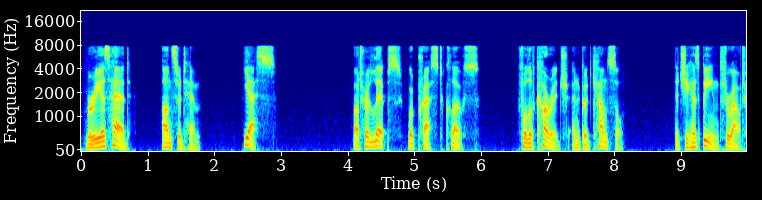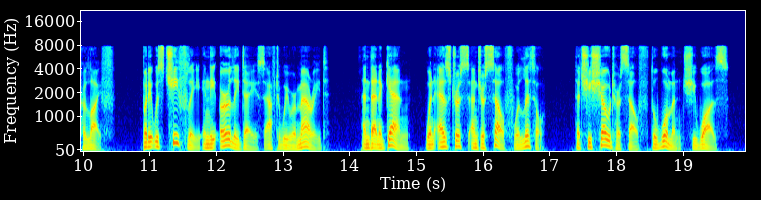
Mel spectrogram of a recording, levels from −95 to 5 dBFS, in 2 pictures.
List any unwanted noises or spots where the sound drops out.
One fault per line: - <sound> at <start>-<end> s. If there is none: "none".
none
